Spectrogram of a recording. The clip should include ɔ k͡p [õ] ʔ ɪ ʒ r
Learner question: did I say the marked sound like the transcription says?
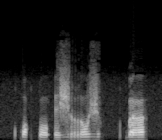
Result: no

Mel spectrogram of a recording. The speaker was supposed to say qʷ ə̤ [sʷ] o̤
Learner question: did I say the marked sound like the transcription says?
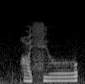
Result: no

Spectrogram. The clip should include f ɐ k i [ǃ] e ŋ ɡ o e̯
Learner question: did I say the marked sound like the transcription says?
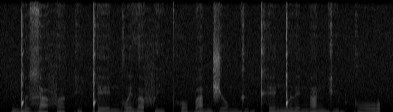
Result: yes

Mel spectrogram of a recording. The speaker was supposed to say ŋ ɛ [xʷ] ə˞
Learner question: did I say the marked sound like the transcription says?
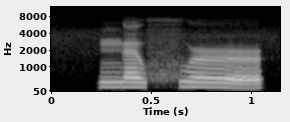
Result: yes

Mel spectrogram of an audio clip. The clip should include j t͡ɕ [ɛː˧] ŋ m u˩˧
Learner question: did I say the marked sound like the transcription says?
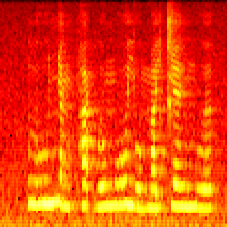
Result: yes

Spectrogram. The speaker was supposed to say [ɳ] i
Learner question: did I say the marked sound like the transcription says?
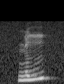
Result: yes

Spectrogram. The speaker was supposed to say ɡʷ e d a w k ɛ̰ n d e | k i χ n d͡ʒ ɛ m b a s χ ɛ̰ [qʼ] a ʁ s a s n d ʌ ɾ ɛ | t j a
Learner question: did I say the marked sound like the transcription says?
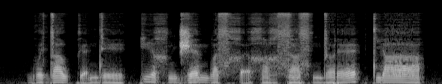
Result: no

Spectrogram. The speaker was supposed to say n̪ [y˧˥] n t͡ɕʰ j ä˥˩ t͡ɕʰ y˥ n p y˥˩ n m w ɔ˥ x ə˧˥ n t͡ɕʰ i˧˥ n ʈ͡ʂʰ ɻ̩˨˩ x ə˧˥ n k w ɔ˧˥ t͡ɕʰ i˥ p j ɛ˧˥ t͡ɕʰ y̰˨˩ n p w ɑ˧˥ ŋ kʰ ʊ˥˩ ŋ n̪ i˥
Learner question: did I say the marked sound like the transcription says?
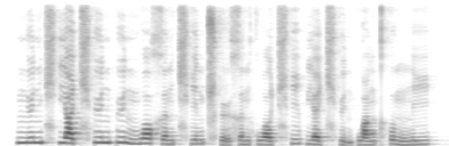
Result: no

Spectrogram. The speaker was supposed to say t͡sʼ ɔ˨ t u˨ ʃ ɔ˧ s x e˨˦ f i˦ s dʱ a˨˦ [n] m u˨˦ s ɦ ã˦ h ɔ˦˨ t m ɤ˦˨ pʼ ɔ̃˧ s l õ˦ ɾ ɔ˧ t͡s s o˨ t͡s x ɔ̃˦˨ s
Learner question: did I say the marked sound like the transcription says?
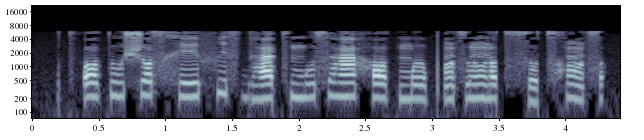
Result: no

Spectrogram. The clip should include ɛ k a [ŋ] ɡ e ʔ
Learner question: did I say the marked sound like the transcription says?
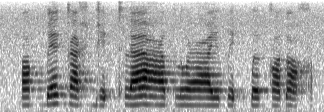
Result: no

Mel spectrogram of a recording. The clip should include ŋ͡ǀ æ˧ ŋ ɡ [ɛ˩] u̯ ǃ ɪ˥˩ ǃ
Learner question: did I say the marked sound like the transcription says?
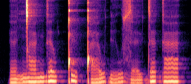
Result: no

